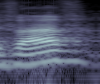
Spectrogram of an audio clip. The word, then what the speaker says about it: ו: vous voyez ces lettre c'est vave et le fait de le prononcer c'est V et dans dans certaines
